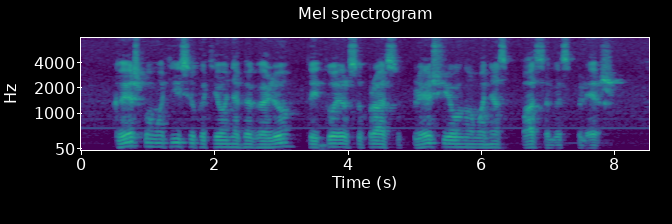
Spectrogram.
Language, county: Lithuanian, Utena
